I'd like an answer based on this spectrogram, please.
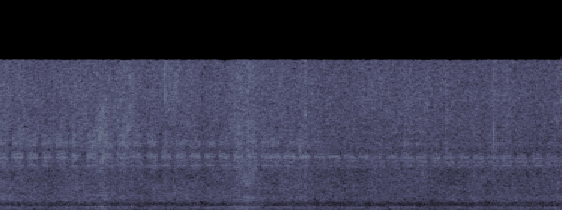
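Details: Honey bees swarming out of their hive, a dense steady drone of overlapping buzzing wings with wavering hums around low and mid pitches, continuous without pauses.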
